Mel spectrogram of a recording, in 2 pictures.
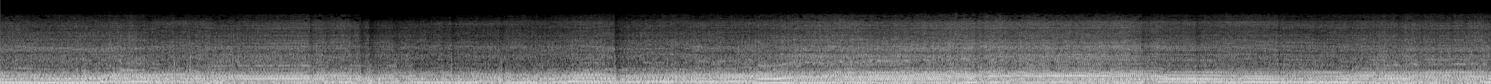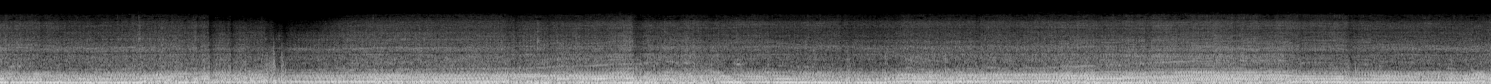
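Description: Yamaha Ténéré 700's parallel-twin engine running under way, its pitch rising and falling with the throttle, over a steady rush of wind and road noise.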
